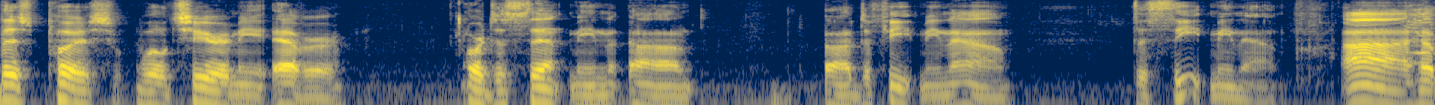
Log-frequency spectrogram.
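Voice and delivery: ordinary talk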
